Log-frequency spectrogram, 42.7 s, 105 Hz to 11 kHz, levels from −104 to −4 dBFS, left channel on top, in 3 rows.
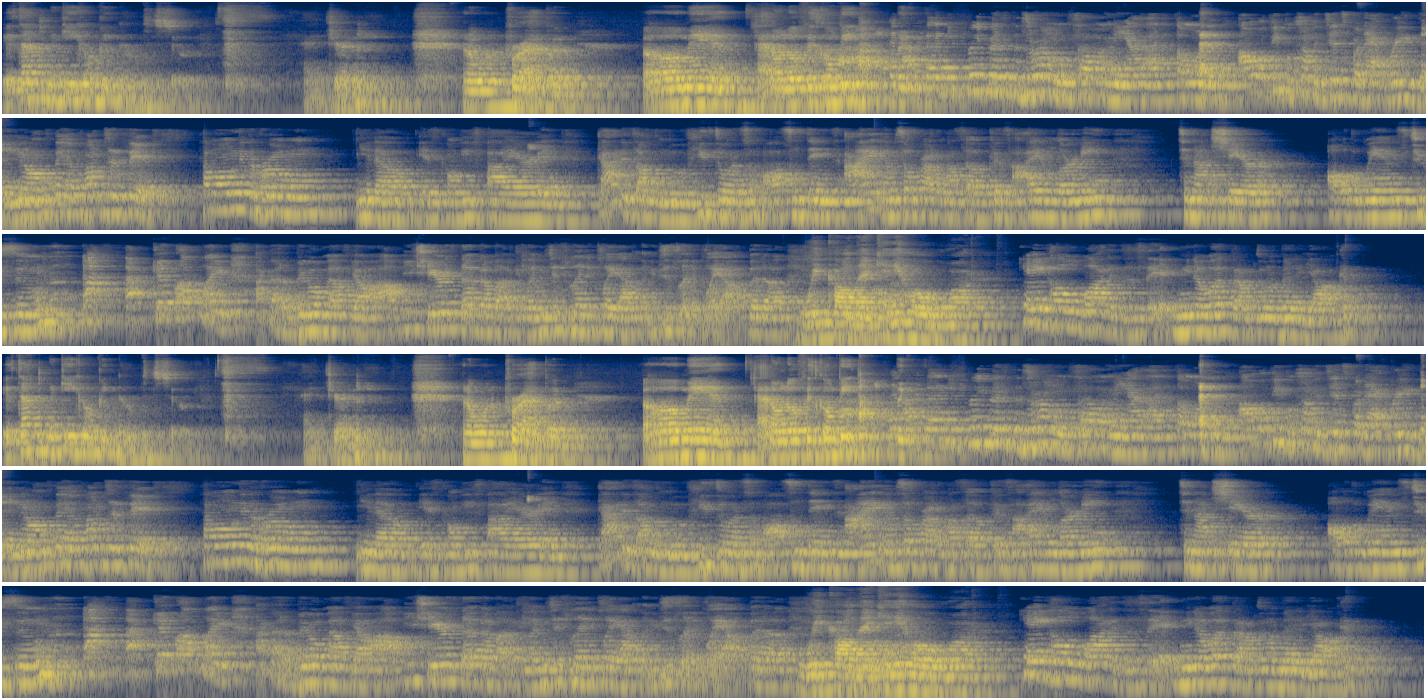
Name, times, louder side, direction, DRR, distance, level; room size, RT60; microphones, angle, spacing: voice 1, 0.0-1.7 2.2-2.4 3.0-3.6 4.1-6.0 6.4-8.7 9.0-9.1, right 1 dB, 65° right, 1 dB, 0.5 m, -21 dB
voice 2, 8.4-15.7 16.2-17.4 17.7-19.9 20.2-25.3 26.0-27.0 27.5-36.4 36.9-37.3 38.7-41.9, left 2 dB, 45° left, -3 dB, 0.7 m, -27 dB
voice 3, 36.4-38.4, equal, 85° left, -2 dB, 0.7 m, -21 dB
3.2 x 2.6 x 2.7 m, 1.4 s
head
